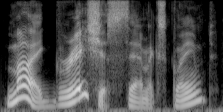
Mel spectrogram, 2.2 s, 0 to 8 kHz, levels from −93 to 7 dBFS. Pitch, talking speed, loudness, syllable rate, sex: 160 Hz, 105 wpm, -19 LUFS, 3.3 syllables/s, male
